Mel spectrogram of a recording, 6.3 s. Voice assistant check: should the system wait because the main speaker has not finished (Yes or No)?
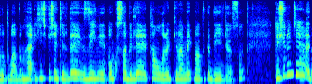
Yes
